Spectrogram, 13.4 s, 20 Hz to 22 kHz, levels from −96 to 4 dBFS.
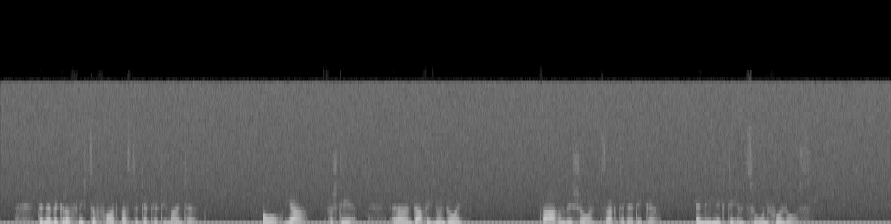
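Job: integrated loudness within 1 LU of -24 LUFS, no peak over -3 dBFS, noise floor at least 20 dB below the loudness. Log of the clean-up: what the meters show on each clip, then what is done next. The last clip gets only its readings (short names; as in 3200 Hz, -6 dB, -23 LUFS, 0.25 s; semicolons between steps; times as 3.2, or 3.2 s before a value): hum 50 Hz; harmonics up to 250 Hz; hum level -33 dBFS; noise floor -34 dBFS; noise floor target -48 dBFS; loudness -28.0 LUFS; peak -10.0 dBFS; loudness target -24.0 LUFS
-> de-hum 50 Hz, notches 5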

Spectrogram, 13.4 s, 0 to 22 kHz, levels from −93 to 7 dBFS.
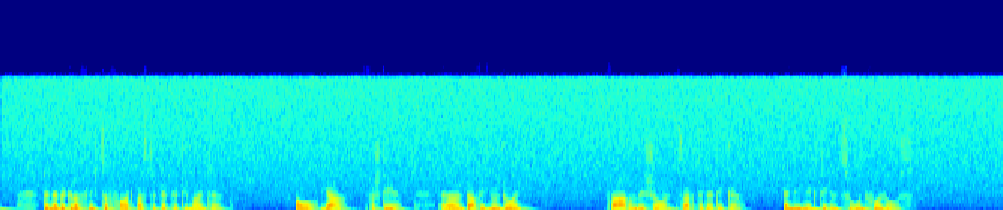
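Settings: hum none; noise floor -43 dBFS; noise floor target -48 dBFS
-> noise print and reduce 6 dB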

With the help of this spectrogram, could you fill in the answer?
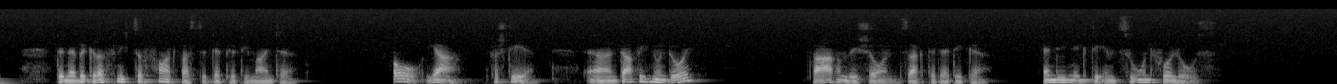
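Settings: noise floor -49 dBFS; loudness -27.5 LUFS; peak -9.5 dBFS; loudness target -24.0 LUFS
-> gain +3.5 dB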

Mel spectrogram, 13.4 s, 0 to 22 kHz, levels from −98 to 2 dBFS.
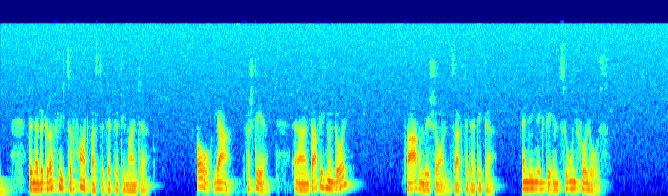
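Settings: loudness -24.0 LUFS; peak -6.0 dBFS; noise floor -46 dBFS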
